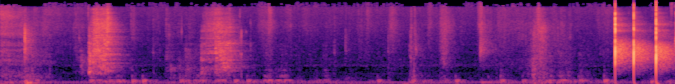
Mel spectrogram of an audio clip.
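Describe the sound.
Castanets are fetched amid soft shuffling and rummaging, like objects and drawers being moved, then three sharp, bright clacks ring out close together at the very end.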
